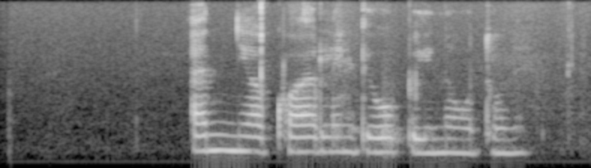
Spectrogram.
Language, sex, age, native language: Icelandic, female, 11, Icelandic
